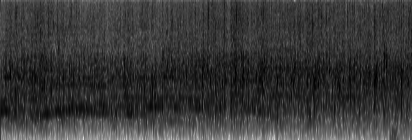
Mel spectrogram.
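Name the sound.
studio audience applause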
